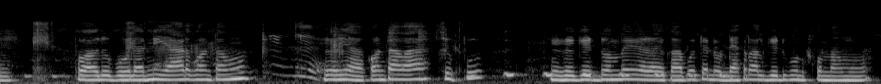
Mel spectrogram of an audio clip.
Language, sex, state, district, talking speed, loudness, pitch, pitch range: Telugu, female, Andhra Pradesh, Guntur, 110 wpm, -24 LUFS, 220 Hz, 205-240 Hz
